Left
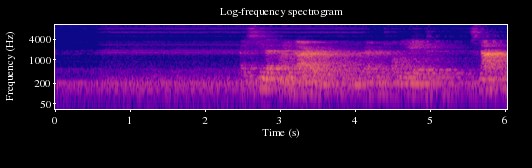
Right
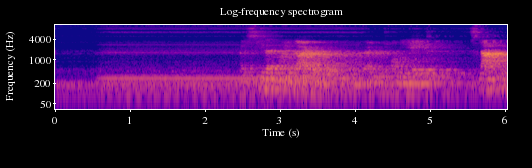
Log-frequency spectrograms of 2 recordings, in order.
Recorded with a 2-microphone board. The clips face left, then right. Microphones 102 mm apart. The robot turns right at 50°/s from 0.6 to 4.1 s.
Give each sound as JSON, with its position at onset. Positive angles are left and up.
{"t": 2.5, "sound": "a man speaking", "side_deg": 5, "distance_m": 0.9}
